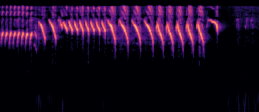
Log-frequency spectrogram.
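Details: Canary song to get other canaries singing, a quick rolling trill flowing into a series of loud, sweeping down-slurred notes, ending with a brief rising whistle.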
